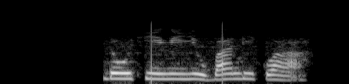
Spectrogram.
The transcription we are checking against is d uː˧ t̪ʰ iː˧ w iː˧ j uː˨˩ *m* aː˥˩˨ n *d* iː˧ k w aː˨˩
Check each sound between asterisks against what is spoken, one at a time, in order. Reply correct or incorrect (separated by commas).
incorrect, correct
